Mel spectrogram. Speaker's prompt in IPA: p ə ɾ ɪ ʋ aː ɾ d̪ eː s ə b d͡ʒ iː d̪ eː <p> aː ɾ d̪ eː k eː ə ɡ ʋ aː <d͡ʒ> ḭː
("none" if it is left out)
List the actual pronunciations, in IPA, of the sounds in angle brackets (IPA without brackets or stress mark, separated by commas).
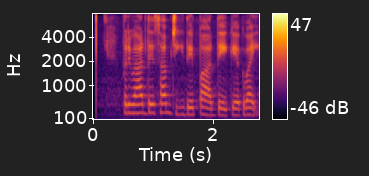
p, none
